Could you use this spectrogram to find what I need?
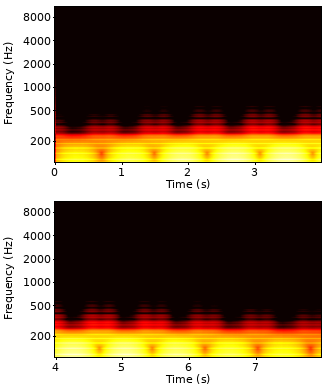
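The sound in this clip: A low-pitched pure test tone, a bass tone entering a room, hums steadily on one pitch with no other sound. It swells gently toward the middle and eases off slightly at the end.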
